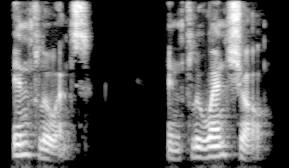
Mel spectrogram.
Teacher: influential spelling changed from c e to t i a l the syllable stress goes from the first to the third syllable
